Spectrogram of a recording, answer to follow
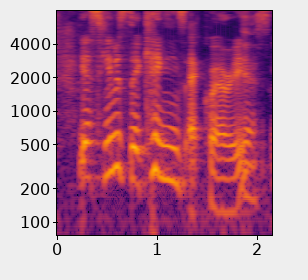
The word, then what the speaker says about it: equerry: Yes, he was the king's equerry. Yes. It's equerry, not equerry, apparently.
